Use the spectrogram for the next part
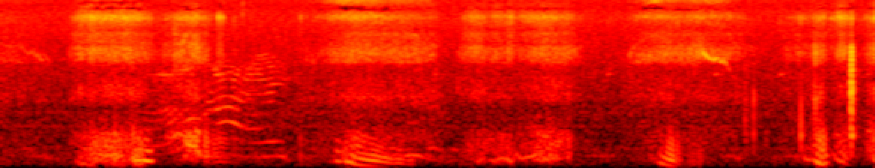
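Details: Snoring during sleep: irregular snuffling, rattly snores with whistly, squeaky breath noises.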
